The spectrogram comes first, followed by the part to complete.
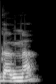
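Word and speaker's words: quay: अगला शब्द है ई वाई ई आई इसका अर्थ होता है आंख। शब्द है क्यू यू ए वाई। इसे पढ़ा जाएगा की और इसका अर्थ होता है बंदरगाह।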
